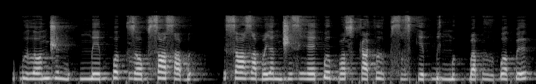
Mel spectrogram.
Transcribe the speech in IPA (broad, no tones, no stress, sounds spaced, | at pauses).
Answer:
ɓ u l ɔ n d͡ʒ ø ŋ | ŋ͡m e b p ɔ k z ɔ b s ɯ sˤ ɜ b | s ɯ ɐ̯ zˤ i b i ɐ̯ n d͡ʒ i z ɦ ɛ k͡p o b u sˤ k ɑ k l o̤ p sˤ e̤ z k e p ɡ͡b e ŋ͡m u k ɡ͡b ɑ p ɦ o̤ ɓ ɔ k͡p ø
